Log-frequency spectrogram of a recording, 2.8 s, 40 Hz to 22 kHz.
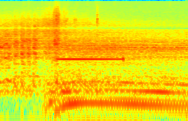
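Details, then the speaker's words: Car at 151,610 miles, started on a 49-degree day. A short crank catches immediately and rises smoothly into an even idle: normal engine start. "fires right up always close the door so we can do the wipers"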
